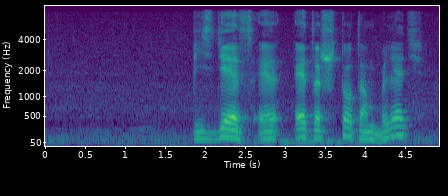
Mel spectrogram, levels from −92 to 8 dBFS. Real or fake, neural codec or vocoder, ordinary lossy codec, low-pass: real; none; none; 7.2 kHz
